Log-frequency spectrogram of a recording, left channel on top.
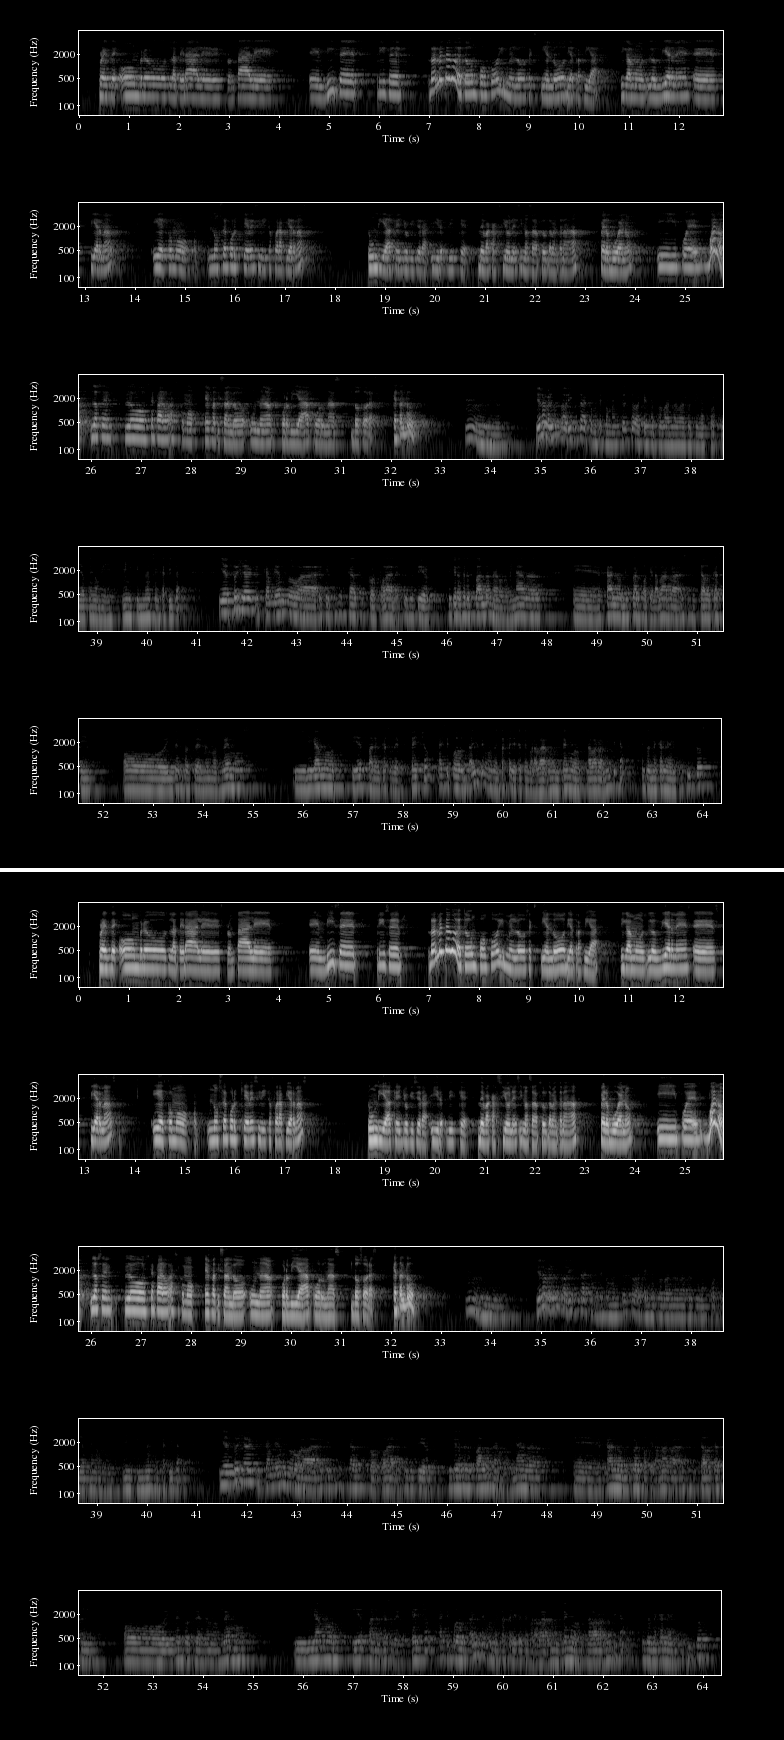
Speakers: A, on the right (about 40°); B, on the left (about 60°).
A: press de hombros, laterales, frontales, en bíceps, tríceps. Realmente hago de todo un poco y me los extiendo día tras día. Digamos, los viernes es piernas, y es como, no sé por qué decidí que fuera piernas un día que yo quisiera ir dizque, de vacaciones y no hacer absolutamente nada, pero bueno. Y pues bueno, los, en- los separo así como enfatizando una por día por unas dos horas. ¿Qué tal tú?
B: Mm, Yo la verdad ahorita, como te comenté, estaba queriendo probar nuevas rutinas porque ya tengo mi mini gimnasio en casita. Y estoy ya que- cambiando a ejercicios casi corporales, es decir, si quiero hacer espalda, me hago dominadas, eh, jalo mi cuerpo hacia la barra, eso es echado casi, o intento hacerme unos remos. Y digamos, si es para el caso de pecho, ahí sí puedo, ahí sí tengo más ventaja ya que tengo la, ba- un- tengo la barra olímpica, entonces me cargo ya mis pesitos.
